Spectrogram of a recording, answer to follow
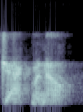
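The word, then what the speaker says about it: Jacqueminot: does not include kill Ary and Sunburst General Jac Mano that's j a c q e m i n o t pronounced Jack Mano Paul nro Madam super golden emblem or who's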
